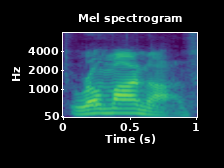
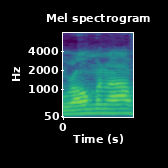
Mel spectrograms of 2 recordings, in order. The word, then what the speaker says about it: Romanov: And I'm saying it like that because apparently that's how his name is pronounced, Romanov. We've been saying Romanov for so long, it sounds weird, but Romanov gets his first goal.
